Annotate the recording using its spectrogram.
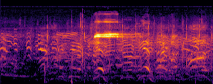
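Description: Overlapping shouts of players and spectators, with a short, steady, high whistle blast from the referee's whistle about two seconds in.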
